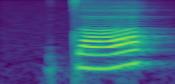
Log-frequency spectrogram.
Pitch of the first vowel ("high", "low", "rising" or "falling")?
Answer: rising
